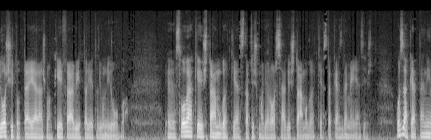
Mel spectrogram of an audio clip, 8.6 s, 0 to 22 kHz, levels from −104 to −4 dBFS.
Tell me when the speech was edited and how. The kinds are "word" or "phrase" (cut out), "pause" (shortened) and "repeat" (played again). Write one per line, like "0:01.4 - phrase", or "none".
0:01.3 - word
0:02.0 - word
0:05.0 - word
